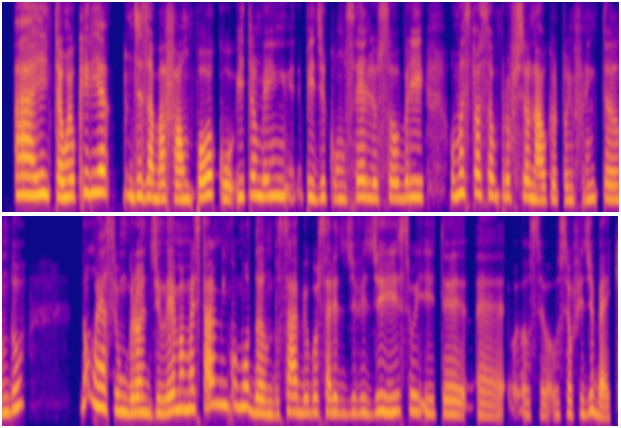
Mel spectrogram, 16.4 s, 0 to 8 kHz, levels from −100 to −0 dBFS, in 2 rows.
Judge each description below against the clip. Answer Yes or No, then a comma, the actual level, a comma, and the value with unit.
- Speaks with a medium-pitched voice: No, high, 225 Hz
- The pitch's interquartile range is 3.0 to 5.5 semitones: Yes, average, 3.6 semitones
